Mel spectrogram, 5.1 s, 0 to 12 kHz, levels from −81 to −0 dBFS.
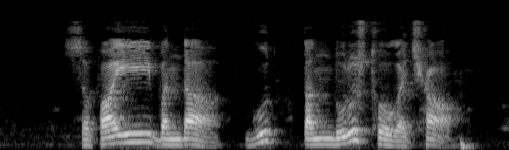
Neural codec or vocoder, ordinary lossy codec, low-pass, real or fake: none; AAC, 48 kbps; 7.2 kHz; real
